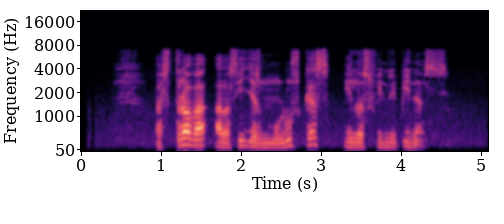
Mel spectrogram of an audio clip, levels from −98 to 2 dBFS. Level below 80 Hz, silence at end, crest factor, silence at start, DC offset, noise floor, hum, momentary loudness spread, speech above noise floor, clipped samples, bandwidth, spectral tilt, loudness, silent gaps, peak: -72 dBFS; 0.55 s; 22 dB; 0.95 s; under 0.1%; -56 dBFS; none; 21 LU; 33 dB; under 0.1%; 7.6 kHz; -5 dB/octave; -22 LUFS; none; -2 dBFS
